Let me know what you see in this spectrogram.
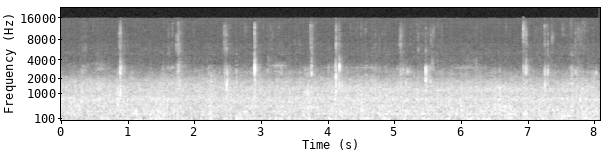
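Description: Faint, close-miked chewing of a mouthful of rice and mutton curry, with scattered sharp clicks and smacks, about ten of them, as fingers mix rice on the plate.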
